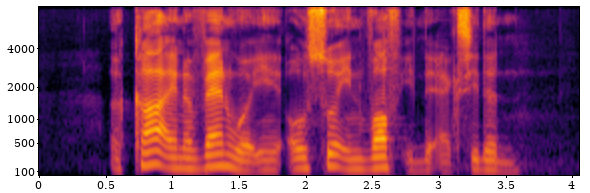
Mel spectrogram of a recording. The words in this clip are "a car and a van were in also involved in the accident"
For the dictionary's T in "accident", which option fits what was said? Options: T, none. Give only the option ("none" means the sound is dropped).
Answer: none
